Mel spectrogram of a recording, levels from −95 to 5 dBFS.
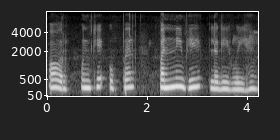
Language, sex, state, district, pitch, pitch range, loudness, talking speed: Hindi, female, Gujarat, Valsad, 230 Hz, 200-250 Hz, -16 LUFS, 115 wpm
